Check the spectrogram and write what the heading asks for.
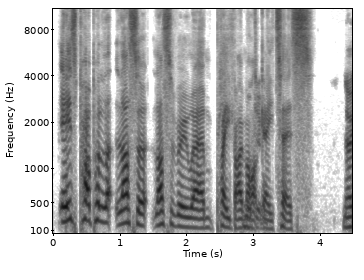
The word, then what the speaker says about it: Papa Lazarou: Papa Lazarou. Papa Lazarou.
